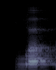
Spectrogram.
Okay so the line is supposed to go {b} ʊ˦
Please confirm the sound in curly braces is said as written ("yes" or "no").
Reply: yes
